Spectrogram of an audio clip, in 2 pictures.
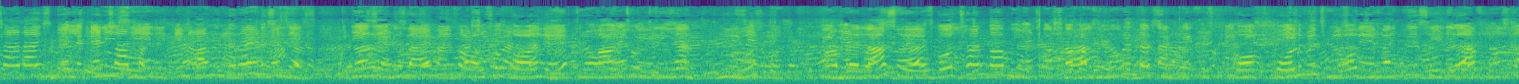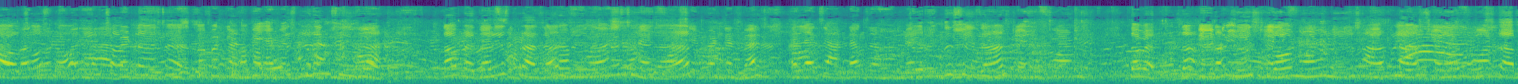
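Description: Children's voices: a girl talking close by over a steady babble of many children speaking at once.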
